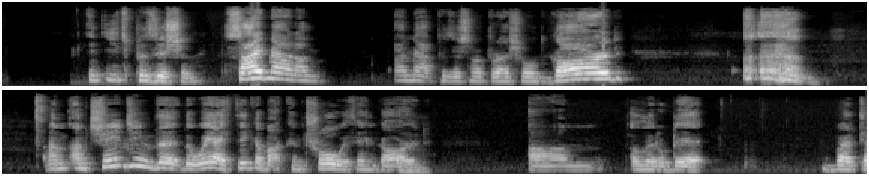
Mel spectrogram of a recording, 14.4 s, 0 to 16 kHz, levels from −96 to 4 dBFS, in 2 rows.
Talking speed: 110 wpm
